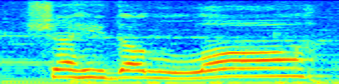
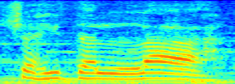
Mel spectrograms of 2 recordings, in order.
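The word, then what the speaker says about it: شَهِدَ اللّٰهُ: keduanya terdengar bunyi Om jadi membacanya Syahida llah bukan syahidah lah tapi syahidallah salamuwloh Kemudian kapan lamjalalah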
